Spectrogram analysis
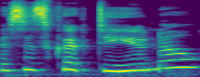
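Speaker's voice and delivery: courteous, polite tone. Showing how a question to Missus Cook sounds in person: really polite tone. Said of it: "you can be really like, ... Like really polite".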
